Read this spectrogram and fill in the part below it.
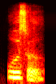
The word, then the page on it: ousel: Indian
